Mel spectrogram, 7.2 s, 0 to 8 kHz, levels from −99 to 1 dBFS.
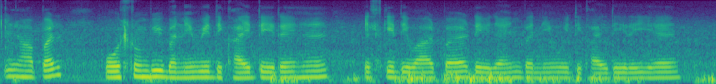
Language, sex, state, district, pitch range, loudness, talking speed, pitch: Hindi, male, Rajasthan, Jaipur, 150-165 Hz, -17 LUFS, 165 wpm, 155 Hz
